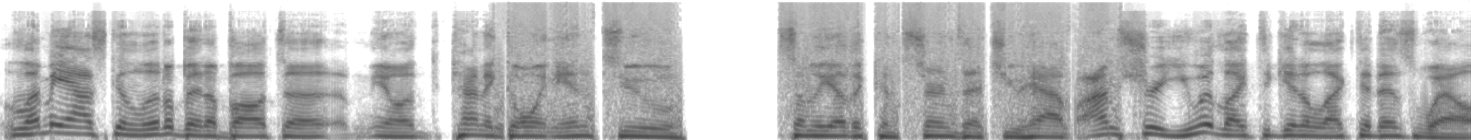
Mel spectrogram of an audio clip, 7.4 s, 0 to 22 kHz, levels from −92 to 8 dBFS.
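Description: From start to finish the speech carries Opus voice compression, and the damage is plainly audible. The codec is running in hybrid mode, with the linear-prediction layer coding the lower band and a transform layer handling the range above 8 kHz. The band stays full, reaching up to about 20.1 kHz, but the excitation is coded coarsely. The result is a hoarse, slightly robotic edge, which fits a bitrate around 16 kbps.

From 2.47 s to 5.61 s a grainy distortion rides on the speech and changes with it, turning quiet stretches gritty and making the softest parts sputter. This is low bit depth without dither. The signal was likely rounded to very few levels, which fits about 4 bits, so the error tracks the waveform instead of forming steady hiss. The grain sits only around 15 dB below the speech.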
